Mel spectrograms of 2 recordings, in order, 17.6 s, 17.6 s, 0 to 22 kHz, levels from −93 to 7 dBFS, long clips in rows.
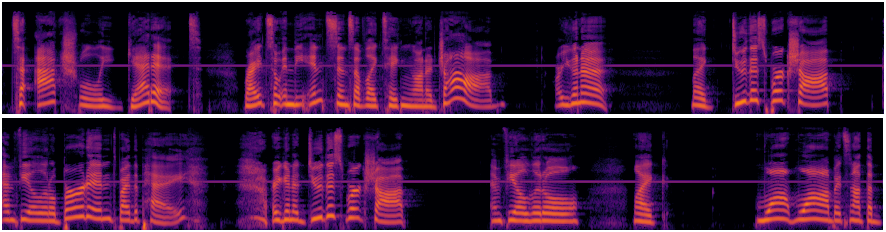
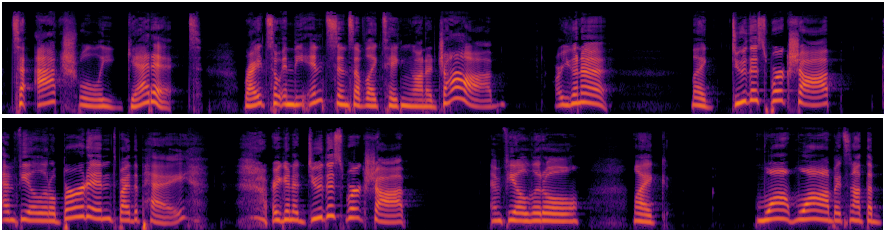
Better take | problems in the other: second | high-pitched whine; faint; throughout; 2.5 kHz, 30 dB below the speech

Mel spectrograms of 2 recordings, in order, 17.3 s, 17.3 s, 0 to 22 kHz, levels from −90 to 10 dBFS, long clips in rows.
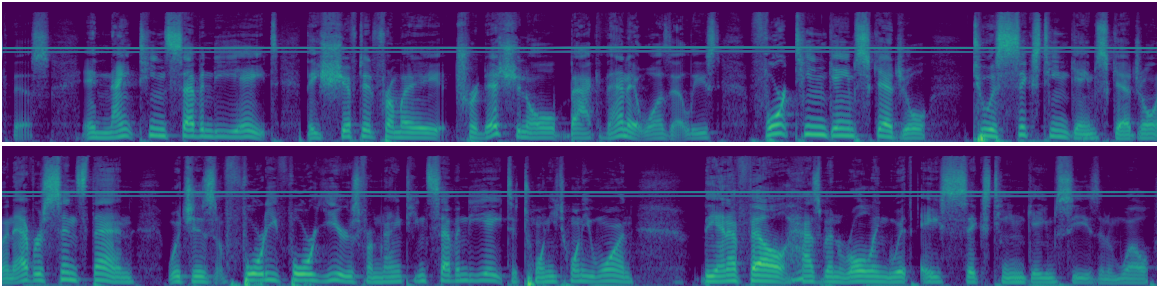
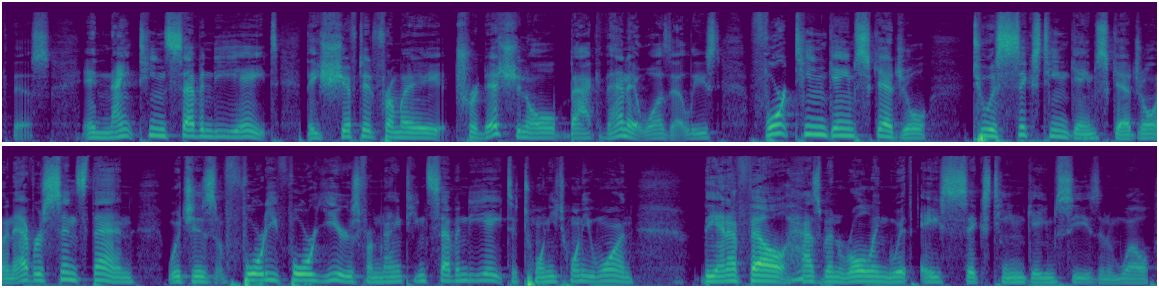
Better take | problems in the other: second | high-pitched whine; loud; throughout; 5.5 kHz, 8 dB below the speech

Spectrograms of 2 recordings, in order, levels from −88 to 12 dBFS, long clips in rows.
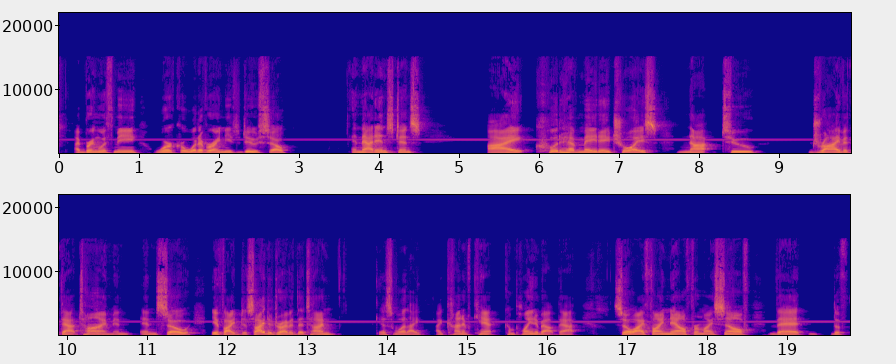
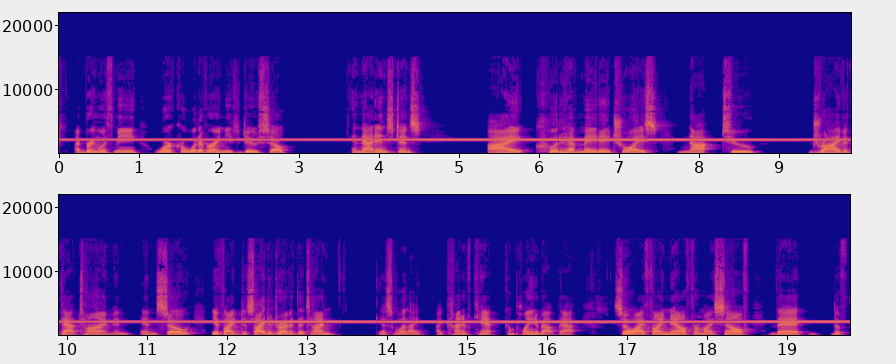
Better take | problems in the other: first | high-pitched whine; loud; throughout; 2 kHz, 5 dB below the speech; faint in the first

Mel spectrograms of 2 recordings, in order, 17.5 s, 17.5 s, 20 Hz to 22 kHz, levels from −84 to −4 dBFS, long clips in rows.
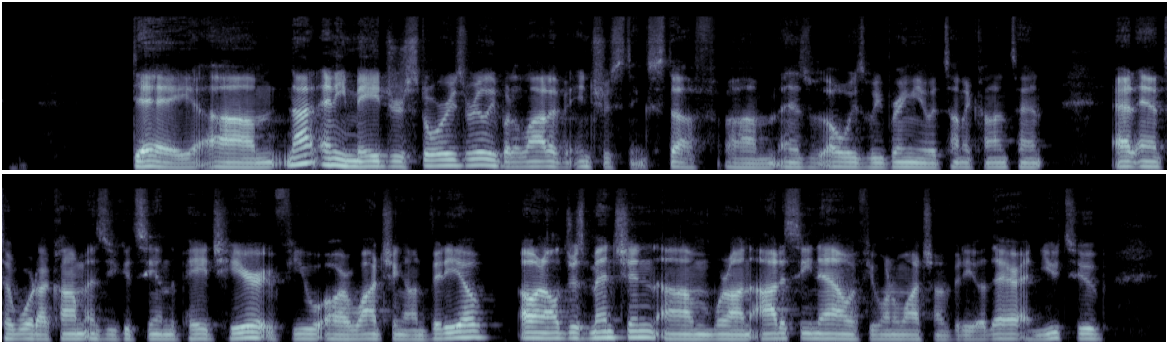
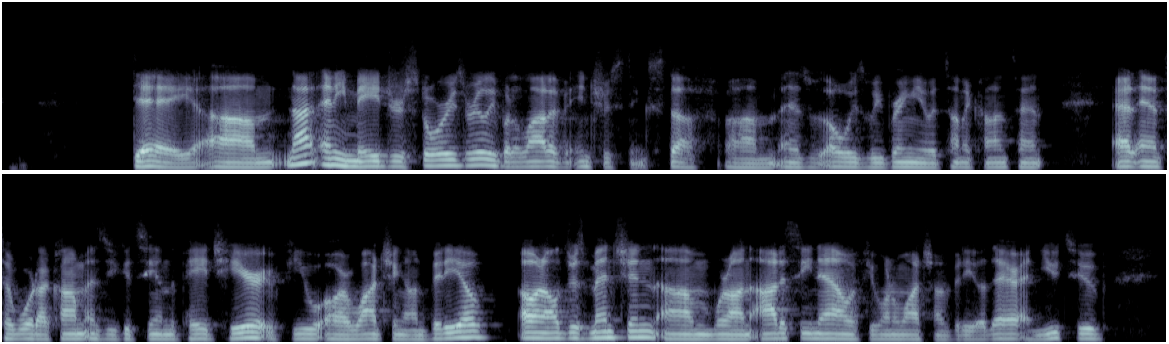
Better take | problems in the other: first | muffled; very; fading above 2.5 kHz

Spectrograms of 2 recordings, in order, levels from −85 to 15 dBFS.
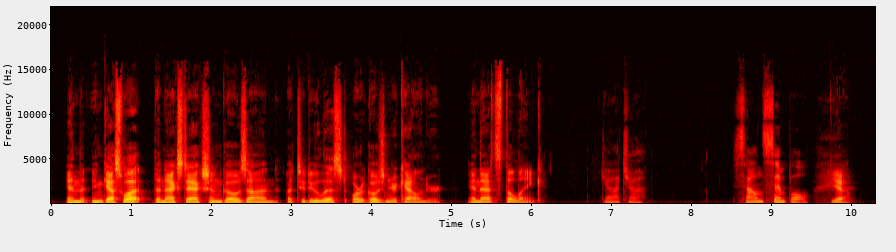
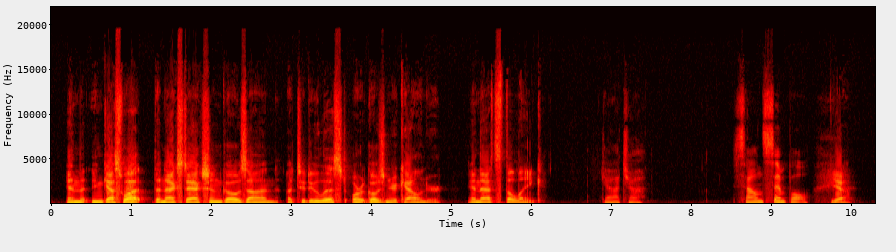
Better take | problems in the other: first | distortion; slight; 10 dB below the speech

